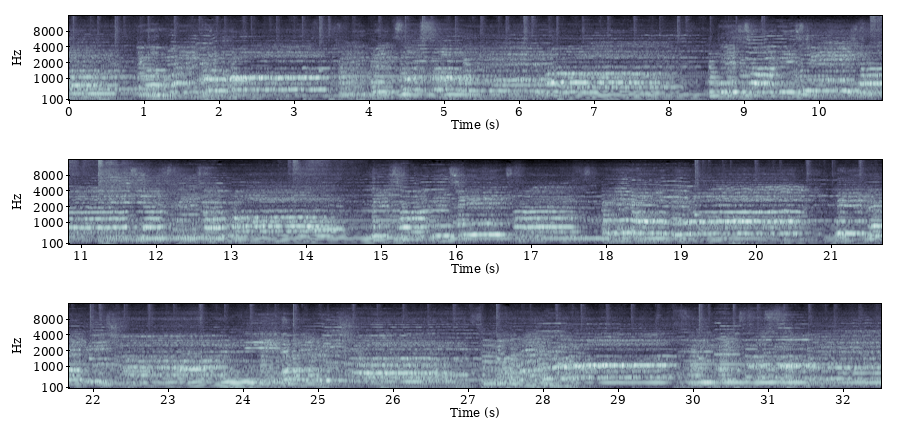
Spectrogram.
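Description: A hymn played by a small ensemble of clarinet, violins and cellos, with a choir of voices singing along.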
